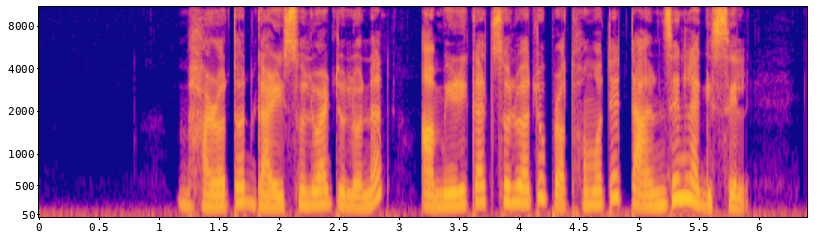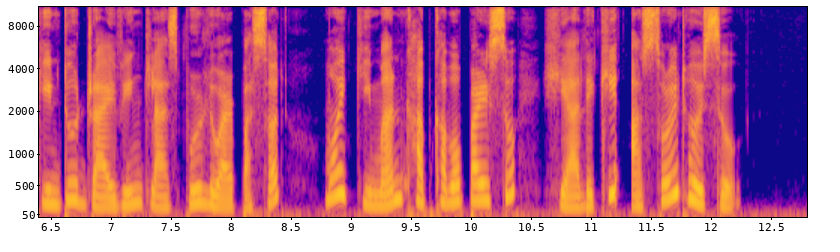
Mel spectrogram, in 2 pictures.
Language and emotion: Assamese, surprised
